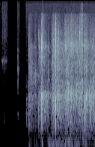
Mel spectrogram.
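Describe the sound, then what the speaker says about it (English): Applause at a high school football media day, starting after a near-silent moment and rising quickly into steady clapping from a small gathered crowd, fairly quiet overall. "I do want to give a round of applause for Antoine and EJ."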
